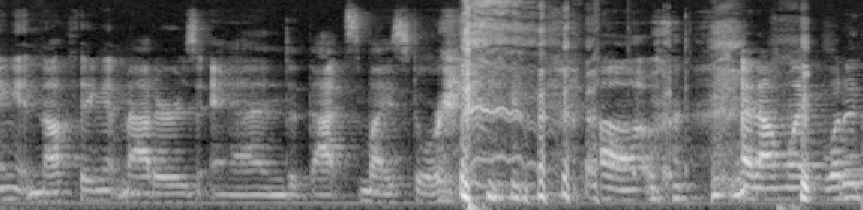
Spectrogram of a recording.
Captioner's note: laughing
